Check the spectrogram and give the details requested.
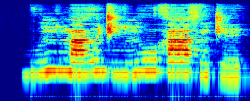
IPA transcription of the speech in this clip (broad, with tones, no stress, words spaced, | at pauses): bu˨˦ɲi˦maː˧ ɣə˦d͡ʒiː˨ ɲoː˦haː˧ sĩ˨t͡ʃe˨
